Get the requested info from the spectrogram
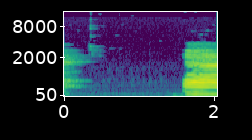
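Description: Narration only: a speaker's voice trails off, then after about a second of dead silence the voice starts again.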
